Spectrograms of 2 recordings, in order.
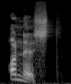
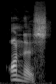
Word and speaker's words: honest: Again this word starts with a consonant but definitely we don't pronounce the H. So honest. honest.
